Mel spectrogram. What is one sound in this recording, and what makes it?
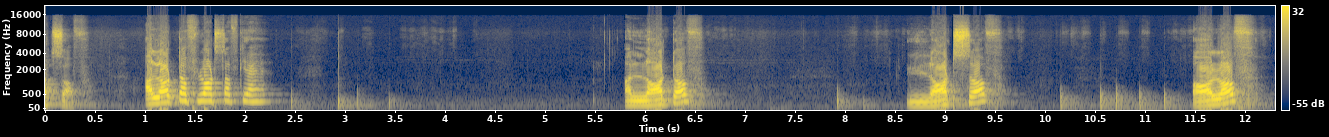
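A man speaks clearly and emphatically, in short bursts with pauses.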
